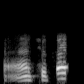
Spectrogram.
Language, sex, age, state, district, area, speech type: Kashmiri, female, 30-45, Jammu and Kashmir, Ganderbal, rural, conversation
